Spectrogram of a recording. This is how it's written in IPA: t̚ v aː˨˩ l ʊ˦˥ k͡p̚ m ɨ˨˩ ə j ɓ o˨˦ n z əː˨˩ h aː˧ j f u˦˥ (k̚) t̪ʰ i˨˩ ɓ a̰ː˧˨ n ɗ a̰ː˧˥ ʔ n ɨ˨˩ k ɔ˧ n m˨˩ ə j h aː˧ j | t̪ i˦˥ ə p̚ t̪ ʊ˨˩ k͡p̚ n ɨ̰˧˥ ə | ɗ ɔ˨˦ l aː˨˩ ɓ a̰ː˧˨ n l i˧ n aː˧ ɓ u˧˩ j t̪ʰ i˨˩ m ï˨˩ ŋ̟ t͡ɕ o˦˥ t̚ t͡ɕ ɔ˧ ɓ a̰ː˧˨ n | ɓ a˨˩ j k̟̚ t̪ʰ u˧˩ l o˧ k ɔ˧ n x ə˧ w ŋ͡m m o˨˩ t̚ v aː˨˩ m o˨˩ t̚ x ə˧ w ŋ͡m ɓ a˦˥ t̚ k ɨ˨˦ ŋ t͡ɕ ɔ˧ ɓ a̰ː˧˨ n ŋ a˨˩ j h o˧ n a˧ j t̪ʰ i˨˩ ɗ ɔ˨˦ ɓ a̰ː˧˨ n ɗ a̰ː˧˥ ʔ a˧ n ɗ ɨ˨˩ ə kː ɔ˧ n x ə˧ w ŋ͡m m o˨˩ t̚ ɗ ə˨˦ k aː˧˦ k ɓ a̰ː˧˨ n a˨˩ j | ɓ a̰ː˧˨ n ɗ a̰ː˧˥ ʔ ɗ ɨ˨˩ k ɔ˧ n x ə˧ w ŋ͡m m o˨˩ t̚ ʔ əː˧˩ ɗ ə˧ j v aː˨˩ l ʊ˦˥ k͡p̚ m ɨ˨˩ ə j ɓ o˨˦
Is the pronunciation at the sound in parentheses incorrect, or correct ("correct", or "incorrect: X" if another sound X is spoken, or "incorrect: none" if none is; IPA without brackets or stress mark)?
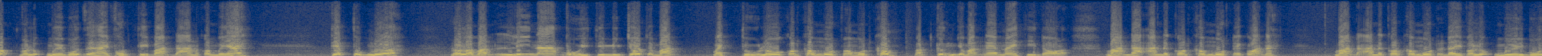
incorrect: t̚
